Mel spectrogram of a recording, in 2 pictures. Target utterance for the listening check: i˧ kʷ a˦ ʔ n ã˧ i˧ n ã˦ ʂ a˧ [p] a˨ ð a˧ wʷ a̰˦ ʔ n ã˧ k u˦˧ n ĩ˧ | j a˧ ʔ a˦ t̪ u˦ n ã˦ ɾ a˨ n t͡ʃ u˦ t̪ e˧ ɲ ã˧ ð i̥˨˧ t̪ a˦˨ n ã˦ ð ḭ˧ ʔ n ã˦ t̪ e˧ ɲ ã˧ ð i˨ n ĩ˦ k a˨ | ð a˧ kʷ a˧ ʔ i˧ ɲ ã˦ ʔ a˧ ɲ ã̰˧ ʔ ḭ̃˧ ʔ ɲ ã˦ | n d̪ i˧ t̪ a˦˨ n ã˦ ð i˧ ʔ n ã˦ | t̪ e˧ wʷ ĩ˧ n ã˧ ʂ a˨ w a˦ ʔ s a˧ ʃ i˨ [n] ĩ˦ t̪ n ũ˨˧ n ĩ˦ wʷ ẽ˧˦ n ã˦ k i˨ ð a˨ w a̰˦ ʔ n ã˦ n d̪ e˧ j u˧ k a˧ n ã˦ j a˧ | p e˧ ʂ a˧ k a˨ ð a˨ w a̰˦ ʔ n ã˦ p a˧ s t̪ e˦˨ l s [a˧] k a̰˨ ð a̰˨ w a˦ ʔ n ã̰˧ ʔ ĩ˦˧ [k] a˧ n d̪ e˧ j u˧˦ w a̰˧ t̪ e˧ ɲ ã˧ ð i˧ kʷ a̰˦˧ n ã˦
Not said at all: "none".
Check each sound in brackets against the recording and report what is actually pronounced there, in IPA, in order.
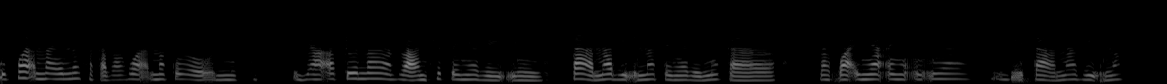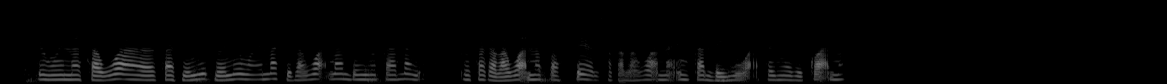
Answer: k, n, a˧, k

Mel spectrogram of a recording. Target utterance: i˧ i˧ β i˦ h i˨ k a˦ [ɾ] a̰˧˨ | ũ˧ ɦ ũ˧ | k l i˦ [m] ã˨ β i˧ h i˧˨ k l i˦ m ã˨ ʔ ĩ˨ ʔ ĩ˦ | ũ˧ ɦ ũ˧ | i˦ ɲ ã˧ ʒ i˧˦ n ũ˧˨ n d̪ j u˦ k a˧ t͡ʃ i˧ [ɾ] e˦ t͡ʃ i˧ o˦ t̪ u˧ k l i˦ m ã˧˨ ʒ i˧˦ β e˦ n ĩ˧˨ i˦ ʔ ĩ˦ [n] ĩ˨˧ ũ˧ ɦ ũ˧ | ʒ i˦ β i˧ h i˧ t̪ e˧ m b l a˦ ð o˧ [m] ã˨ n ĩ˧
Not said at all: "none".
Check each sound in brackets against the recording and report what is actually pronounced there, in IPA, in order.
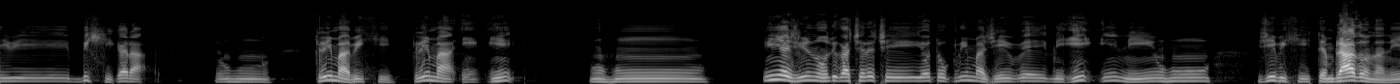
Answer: ɾ, m, ɾ, n, n

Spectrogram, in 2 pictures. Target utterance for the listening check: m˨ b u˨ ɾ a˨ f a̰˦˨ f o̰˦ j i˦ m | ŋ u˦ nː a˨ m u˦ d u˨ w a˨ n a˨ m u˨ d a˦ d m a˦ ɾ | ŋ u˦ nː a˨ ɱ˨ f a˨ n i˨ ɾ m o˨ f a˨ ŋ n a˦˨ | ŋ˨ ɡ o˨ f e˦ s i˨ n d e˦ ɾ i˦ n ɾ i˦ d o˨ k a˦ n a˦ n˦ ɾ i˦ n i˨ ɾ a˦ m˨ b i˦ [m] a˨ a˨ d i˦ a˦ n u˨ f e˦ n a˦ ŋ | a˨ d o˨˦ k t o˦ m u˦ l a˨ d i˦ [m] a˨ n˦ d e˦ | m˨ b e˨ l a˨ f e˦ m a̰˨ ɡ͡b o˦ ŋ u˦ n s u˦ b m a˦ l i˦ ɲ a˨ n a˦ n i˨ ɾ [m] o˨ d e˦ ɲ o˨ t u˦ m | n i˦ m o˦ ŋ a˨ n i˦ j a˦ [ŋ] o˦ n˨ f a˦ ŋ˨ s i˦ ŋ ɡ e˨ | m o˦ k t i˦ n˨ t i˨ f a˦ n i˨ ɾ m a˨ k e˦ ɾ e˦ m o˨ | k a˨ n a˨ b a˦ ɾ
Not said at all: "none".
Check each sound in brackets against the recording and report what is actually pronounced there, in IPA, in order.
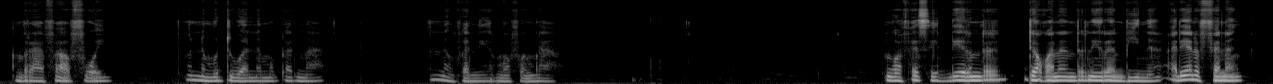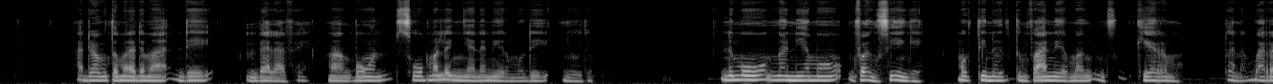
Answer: n, m, m, m

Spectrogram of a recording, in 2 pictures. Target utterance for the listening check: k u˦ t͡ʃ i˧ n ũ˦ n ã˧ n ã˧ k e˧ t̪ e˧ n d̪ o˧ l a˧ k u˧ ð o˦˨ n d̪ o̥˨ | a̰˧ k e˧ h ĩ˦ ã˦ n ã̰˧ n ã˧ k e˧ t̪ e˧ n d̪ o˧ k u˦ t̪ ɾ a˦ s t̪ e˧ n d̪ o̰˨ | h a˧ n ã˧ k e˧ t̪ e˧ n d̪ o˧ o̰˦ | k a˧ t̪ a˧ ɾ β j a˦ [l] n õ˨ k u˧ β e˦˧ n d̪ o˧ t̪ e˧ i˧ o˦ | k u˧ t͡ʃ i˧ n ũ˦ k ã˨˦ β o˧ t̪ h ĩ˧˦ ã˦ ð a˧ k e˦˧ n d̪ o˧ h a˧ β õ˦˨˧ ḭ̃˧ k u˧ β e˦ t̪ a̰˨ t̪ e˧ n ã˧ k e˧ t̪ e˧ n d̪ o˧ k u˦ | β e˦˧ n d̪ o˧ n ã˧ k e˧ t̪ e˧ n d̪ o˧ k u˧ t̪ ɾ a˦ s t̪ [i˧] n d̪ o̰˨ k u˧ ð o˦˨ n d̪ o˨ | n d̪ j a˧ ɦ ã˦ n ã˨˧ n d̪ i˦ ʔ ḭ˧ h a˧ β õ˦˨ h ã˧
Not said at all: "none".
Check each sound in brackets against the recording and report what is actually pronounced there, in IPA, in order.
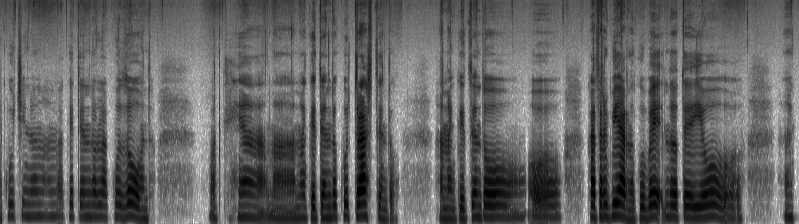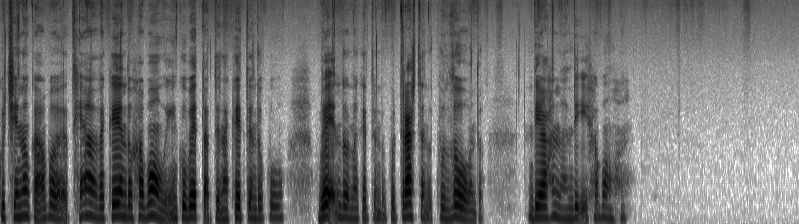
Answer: ɾ, e˧

